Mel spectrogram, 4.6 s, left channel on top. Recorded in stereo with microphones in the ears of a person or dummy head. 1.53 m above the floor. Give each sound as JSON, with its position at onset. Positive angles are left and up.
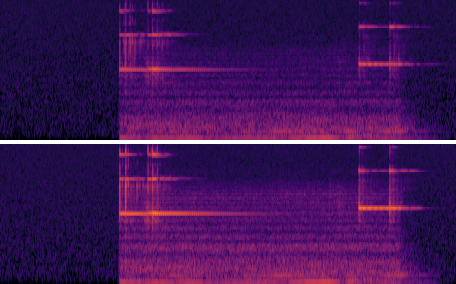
{"t": 1.2, "sound": "a bicycle bell", "side_deg": -30, "distance_m": 3.5}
